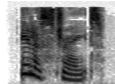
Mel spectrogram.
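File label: "illustrate", British English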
